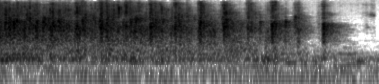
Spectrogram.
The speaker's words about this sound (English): And you guys ought to give yourselves a big round of applause.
